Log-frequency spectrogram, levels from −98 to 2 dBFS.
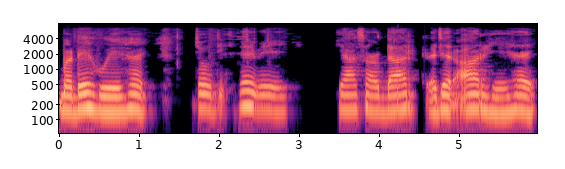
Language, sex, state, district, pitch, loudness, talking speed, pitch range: Hindi, male, Chhattisgarh, Balrampur, 155 Hz, -19 LUFS, 130 wpm, 145-160 Hz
